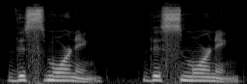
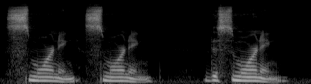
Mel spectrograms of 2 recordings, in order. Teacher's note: One of the first things I notice is how much this S and M were connected.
